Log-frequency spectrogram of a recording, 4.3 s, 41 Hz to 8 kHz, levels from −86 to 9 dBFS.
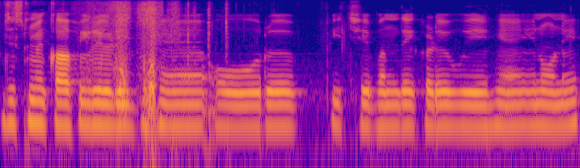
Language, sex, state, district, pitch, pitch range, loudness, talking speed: Hindi, female, Haryana, Jhajjar, 150 Hz, 150-155 Hz, -19 LUFS, 150 wpm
